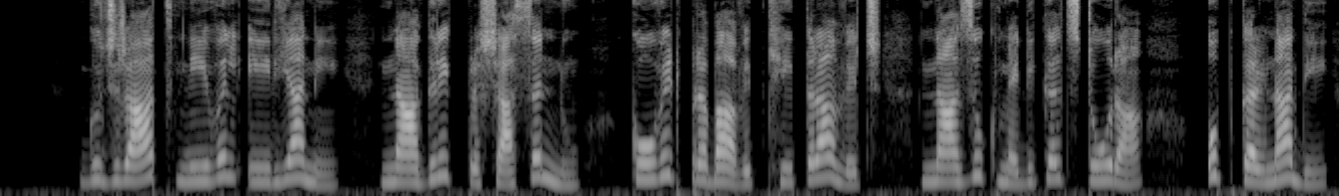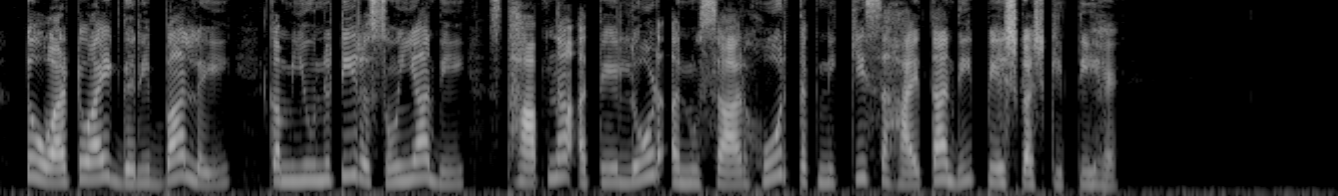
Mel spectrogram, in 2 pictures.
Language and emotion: Punjabi, neutral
